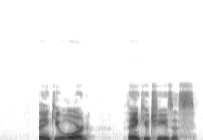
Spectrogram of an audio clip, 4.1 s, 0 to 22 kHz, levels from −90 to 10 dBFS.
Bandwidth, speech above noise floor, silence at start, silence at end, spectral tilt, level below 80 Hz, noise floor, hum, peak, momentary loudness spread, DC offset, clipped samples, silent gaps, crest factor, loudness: 8 kHz; 60 dB; 0.75 s; 0.25 s; -3.5 dB/octave; -76 dBFS; -79 dBFS; none; -4 dBFS; 16 LU; under 0.1%; under 0.1%; none; 18 dB; -20 LUFS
